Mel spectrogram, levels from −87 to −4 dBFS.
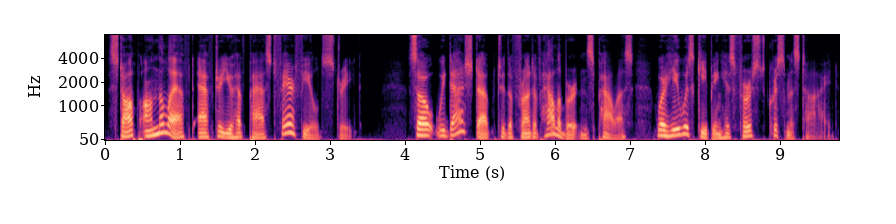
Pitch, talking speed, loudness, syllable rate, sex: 130 Hz, 170 wpm, -19 LUFS, 4.5 syllables/s, male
